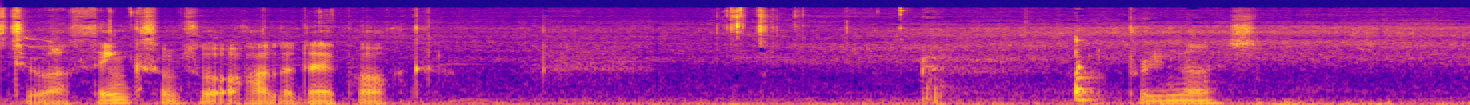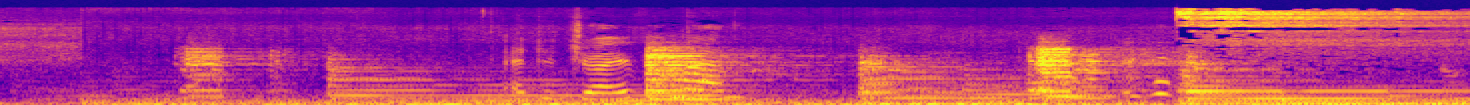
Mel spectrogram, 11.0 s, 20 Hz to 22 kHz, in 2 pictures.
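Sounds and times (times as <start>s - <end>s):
steady low rumble: 0.2s - 11.0s.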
